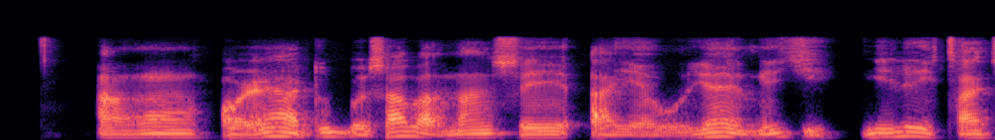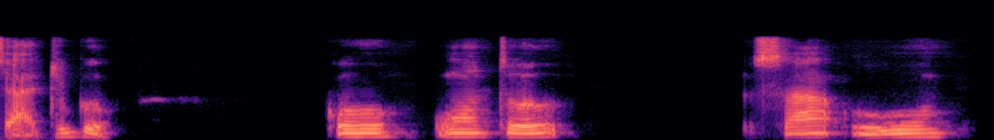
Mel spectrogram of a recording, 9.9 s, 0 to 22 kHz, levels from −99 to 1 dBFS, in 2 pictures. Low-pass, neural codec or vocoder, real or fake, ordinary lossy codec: 7.2 kHz; codec, 32 kHz, 1.9 kbps, SNAC; fake; none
